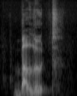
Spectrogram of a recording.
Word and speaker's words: Balut: Balut. It's spelled B-A-L-U-T.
